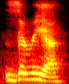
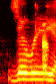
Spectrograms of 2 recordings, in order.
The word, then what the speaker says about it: Zoria: Oh, Zoria. Zoria. How do you spell that? Like Maria, but with a Z instead of an M. That's pretty. Zoria.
